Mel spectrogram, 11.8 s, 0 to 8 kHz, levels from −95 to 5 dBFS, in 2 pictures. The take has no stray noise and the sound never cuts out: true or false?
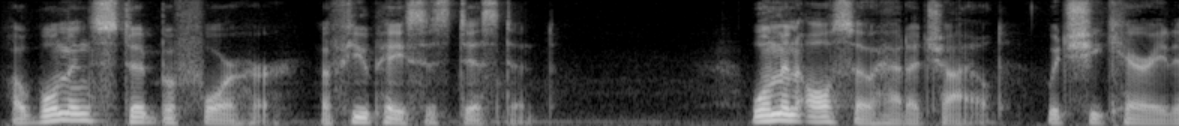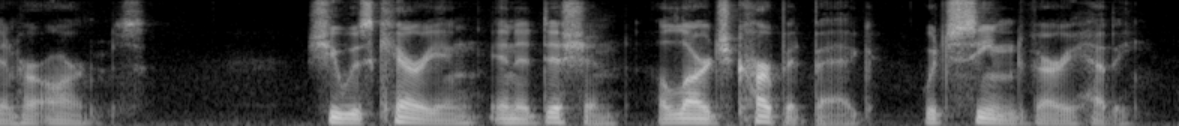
true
